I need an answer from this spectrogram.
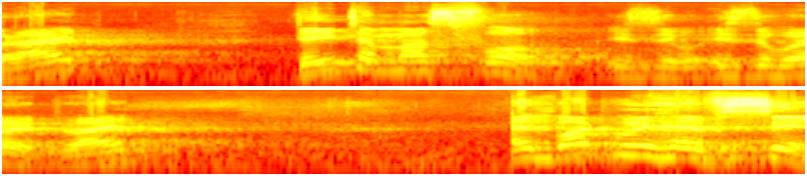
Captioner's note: non-english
